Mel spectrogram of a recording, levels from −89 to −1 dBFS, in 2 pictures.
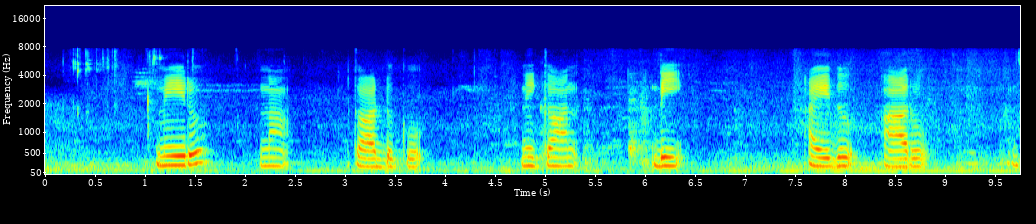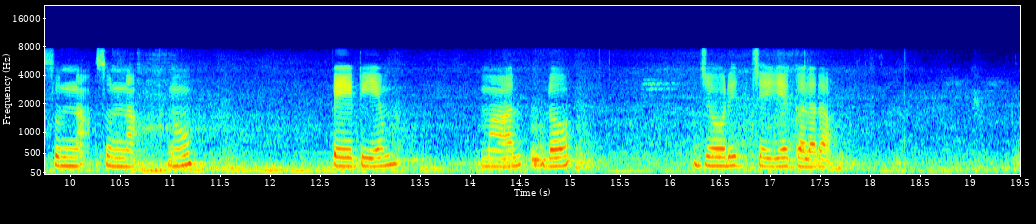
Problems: background sounds at intervals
